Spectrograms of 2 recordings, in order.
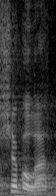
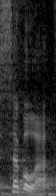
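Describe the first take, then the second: First: The word begins with a sh sound. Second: The word begins with an s sound. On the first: The speaker calls it right. "Instead of Shibboleth" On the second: The speaker calls it wrong. "They mispronounced the word and said Sibboleth. They couldn't do the SH sound"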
